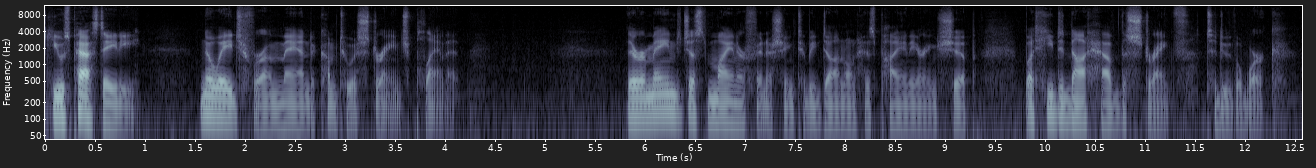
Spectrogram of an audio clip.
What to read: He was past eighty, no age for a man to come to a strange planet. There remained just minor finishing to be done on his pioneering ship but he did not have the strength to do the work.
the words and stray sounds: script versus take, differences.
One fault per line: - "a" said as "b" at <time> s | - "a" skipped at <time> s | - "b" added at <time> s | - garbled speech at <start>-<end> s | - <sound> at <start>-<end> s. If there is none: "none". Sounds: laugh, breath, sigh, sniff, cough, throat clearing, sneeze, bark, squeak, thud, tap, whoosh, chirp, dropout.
none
